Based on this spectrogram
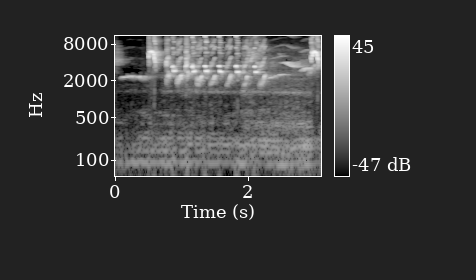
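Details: Oriental magpie-robin (kacer) delivering a konslet-style song used as a lure so other kacer sing; a long even whistle, then a fast rhythmic burst of sharp chirps about six per second, ending with another whistle, over low background hum.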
